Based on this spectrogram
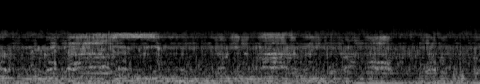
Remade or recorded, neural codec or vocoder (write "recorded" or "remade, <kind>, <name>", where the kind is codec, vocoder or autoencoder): remade, vocoder, BigVGAN v2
